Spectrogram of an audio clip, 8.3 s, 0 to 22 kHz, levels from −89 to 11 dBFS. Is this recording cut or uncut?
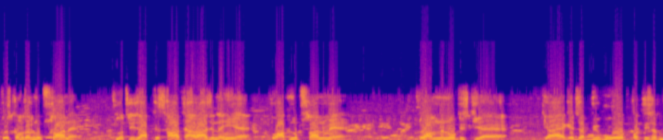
cut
